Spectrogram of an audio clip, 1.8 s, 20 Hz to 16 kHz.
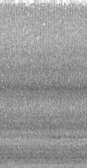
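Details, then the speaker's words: Nissan R33 Skyline with an intermittent idle problem, owner suspects the idle air control valve: quiet, even idle with a steady low hum and no stumble or miss; once running it idles smoothly. "But it runs smooth. So once it's running, it's pretty smooth."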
